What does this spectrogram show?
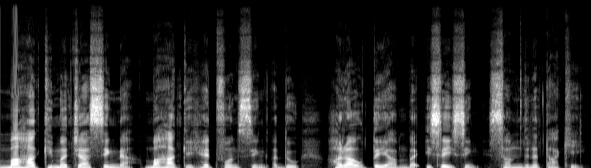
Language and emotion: Manipuri, neutral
